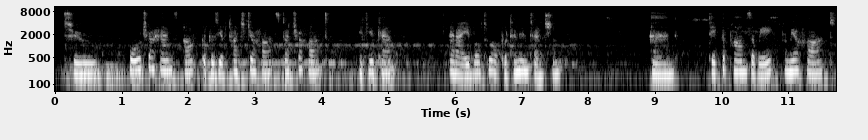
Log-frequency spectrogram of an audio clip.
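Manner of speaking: calm, measured guided prayer voice; guided meditation prayer. Acted. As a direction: lead the room gently into prayer. Leads a guided blessing prayer.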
